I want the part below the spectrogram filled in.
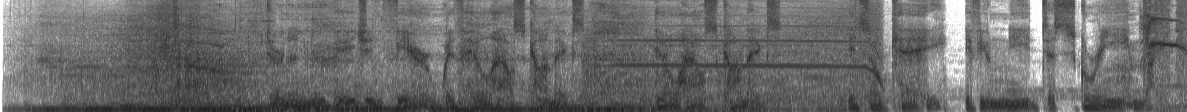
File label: men promos; Masculine voice from outdoorsman to next door.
